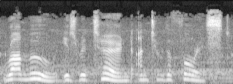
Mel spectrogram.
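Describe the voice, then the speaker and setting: A woman playing a gentle, solemn spiritual leader in a fantasy game, speaking in stately, measured, archaic formal phrases. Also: on the high side, lightly acted. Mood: solemn, earnest. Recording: orchestral music behind the voice.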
